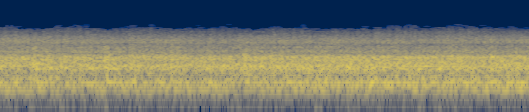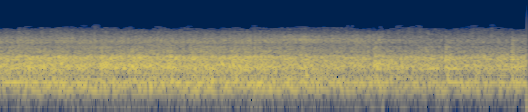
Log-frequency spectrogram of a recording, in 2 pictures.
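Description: A train running on the rails, a steady mechanical rumble and rattle without a clear beat. It comes through the narrow, muffled sound of an old film soundtrack.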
